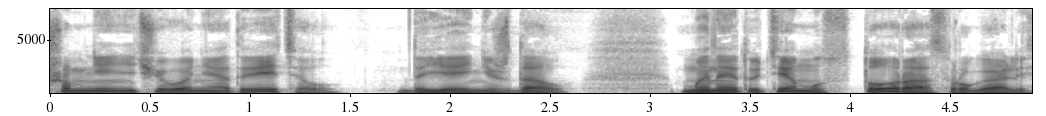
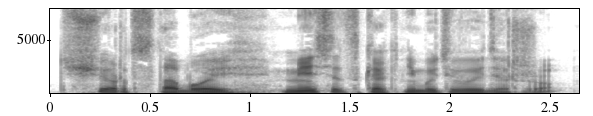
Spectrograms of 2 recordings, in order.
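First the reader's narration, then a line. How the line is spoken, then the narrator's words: Sighing. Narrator (Russian): вздохнул я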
